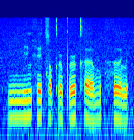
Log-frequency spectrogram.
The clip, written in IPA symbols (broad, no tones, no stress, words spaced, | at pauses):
nːilhe t͡sɔkʼə˞pʼə˞kʰɜv | həl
